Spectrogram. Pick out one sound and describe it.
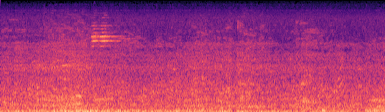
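A busy crowd murmurs and chatters nearby.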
